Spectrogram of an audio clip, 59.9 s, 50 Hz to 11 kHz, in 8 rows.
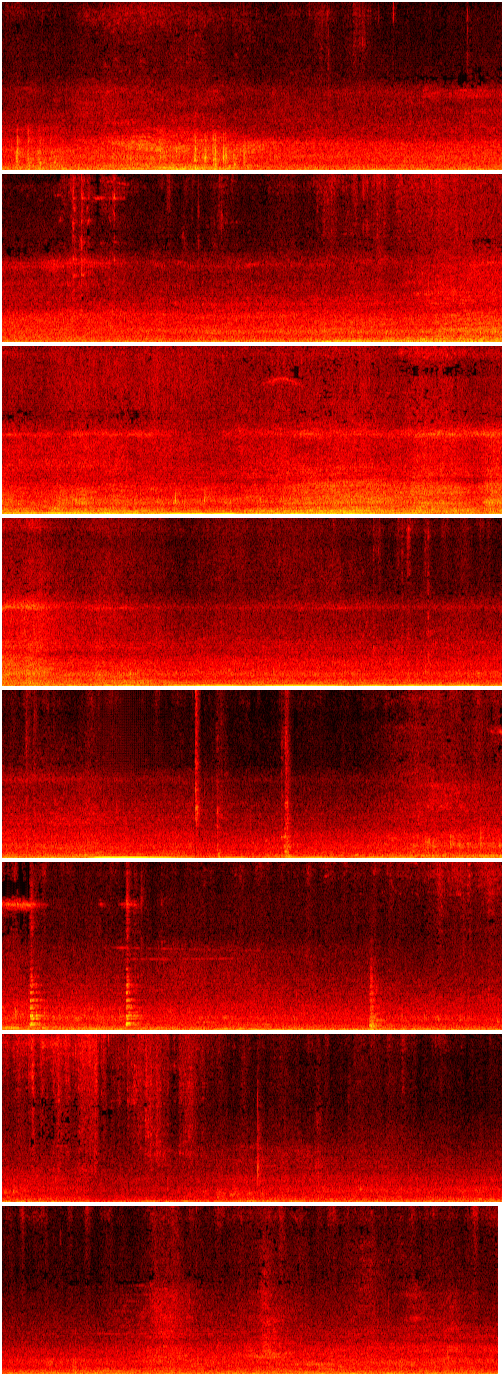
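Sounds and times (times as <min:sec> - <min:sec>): cars driving past: 0:00.0 - 0:59.9.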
